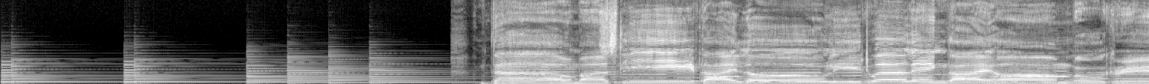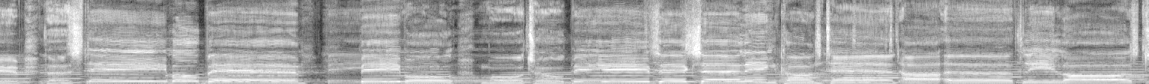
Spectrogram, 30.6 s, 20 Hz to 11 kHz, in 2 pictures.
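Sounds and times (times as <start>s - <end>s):
alto part of a choral piece: 6.4s - 30.6s.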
